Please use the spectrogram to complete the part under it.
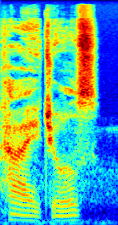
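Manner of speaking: drowsy, sleepy, tired, just-woken voice. Woken up and called on the radio, greeting the caller in a tired voice. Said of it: "you sound tired".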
